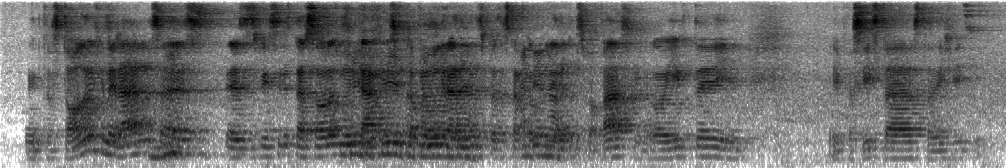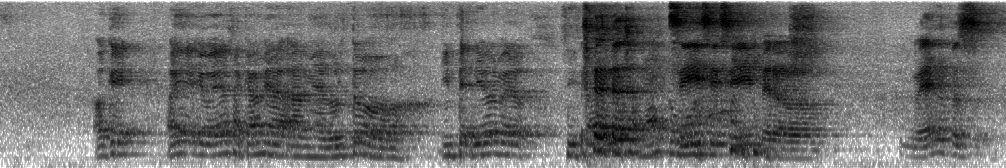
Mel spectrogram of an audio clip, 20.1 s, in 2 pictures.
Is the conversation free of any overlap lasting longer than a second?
No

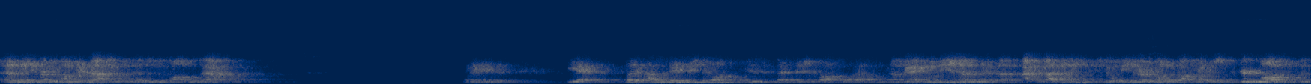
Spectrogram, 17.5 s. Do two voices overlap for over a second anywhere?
Yes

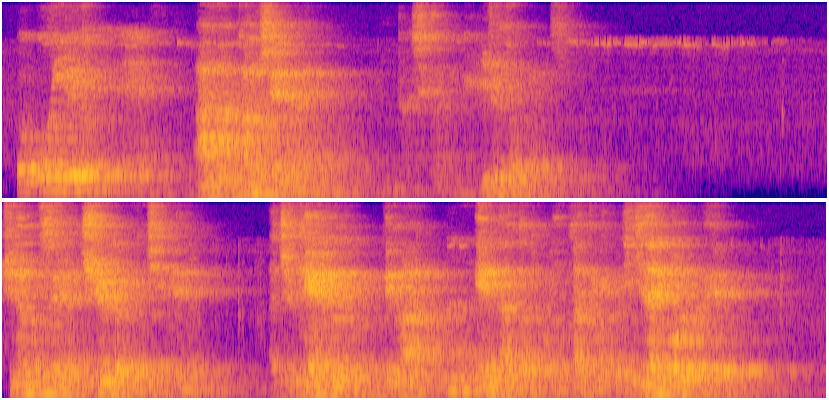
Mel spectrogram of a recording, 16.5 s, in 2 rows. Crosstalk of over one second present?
No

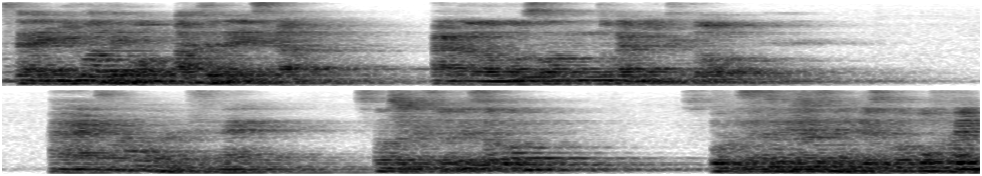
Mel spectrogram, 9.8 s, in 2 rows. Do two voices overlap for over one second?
Yes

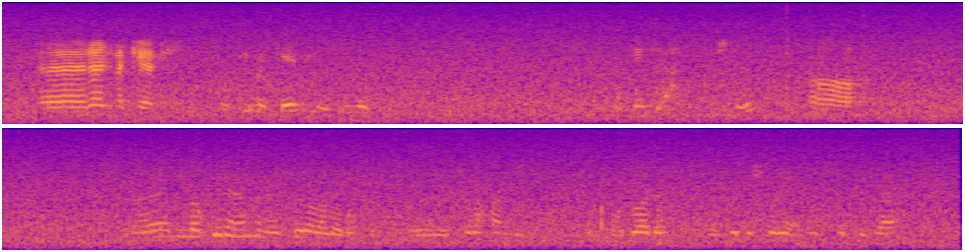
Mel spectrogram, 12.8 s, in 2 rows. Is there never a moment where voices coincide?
Yes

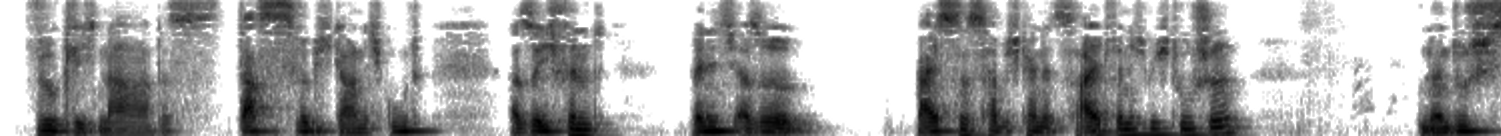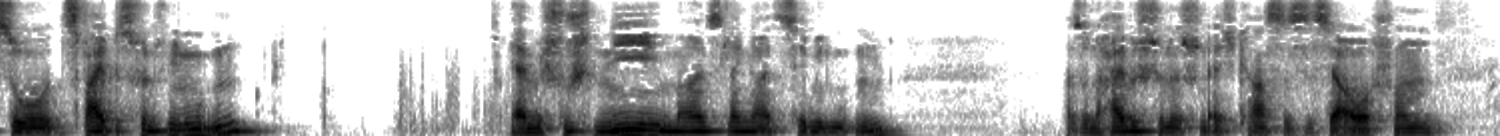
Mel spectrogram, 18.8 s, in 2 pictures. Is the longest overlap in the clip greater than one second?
No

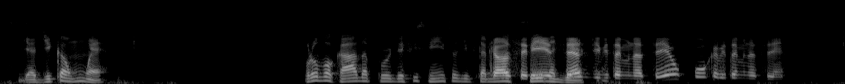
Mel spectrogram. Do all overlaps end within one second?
No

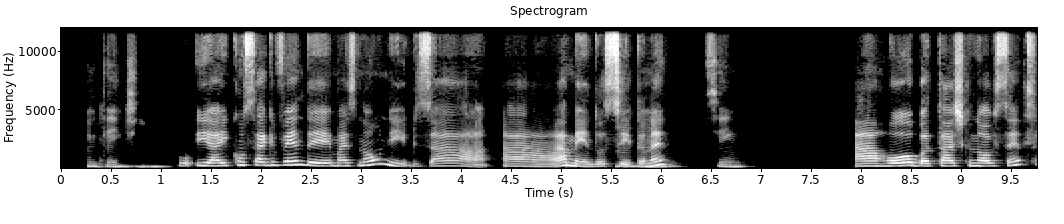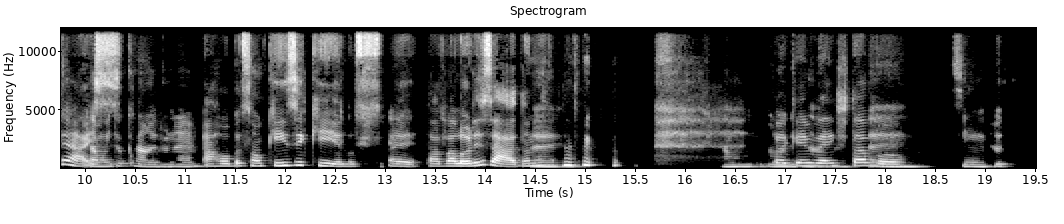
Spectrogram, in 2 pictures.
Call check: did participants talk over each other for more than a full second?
Yes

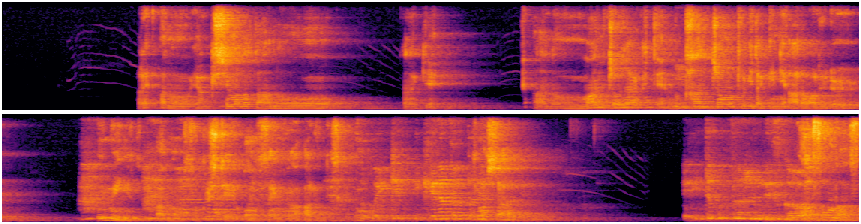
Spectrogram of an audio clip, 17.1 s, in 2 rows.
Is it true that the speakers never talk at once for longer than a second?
No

